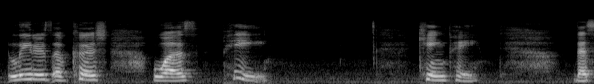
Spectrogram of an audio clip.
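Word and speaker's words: Piye: Number 2, one of the most famous leaders of Kush was King P. That's spelled P-I-Y-E, King P, who conquered Egypt and became the Pharaoh of Egypt.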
